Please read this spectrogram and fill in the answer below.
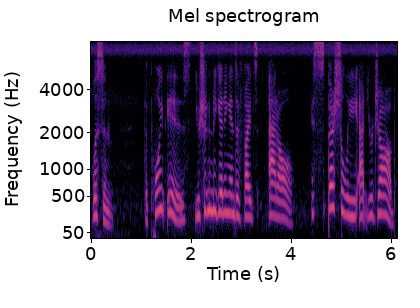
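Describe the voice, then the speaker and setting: A woman's voice: a little high, lively intonation, unhurried, no echo. A woman voicing a stern but caring teenage schoolgirl, scolding yet concerned, in a fan dub of a visual novel game. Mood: stern, flustered.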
